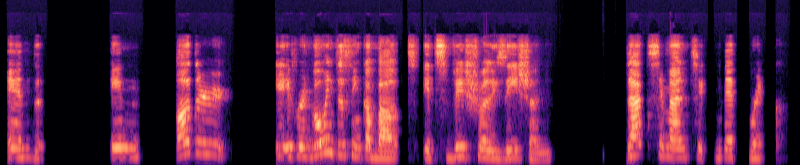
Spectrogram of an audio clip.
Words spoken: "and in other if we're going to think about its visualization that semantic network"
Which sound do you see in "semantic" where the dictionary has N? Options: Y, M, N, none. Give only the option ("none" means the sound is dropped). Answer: N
